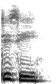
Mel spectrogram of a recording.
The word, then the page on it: dizzy: British English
